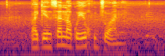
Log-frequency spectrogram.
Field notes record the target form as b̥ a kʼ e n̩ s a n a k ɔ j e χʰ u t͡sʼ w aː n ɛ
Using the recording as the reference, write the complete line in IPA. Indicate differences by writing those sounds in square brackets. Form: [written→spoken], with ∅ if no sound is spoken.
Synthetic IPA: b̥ a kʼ e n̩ s a n a k ɔ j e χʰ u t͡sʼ w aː n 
